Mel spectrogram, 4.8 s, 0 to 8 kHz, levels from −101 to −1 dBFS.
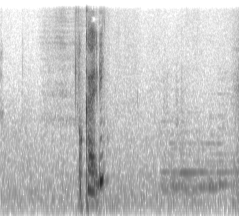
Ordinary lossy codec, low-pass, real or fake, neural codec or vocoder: none; 7.2 kHz; real; none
